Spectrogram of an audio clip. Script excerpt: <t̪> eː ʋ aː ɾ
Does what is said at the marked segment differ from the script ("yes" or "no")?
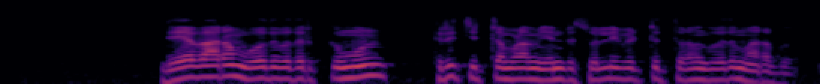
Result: yes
